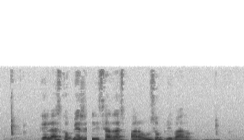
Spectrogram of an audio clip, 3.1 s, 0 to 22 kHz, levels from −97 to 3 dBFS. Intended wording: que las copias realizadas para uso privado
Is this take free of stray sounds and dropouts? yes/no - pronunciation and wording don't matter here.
no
